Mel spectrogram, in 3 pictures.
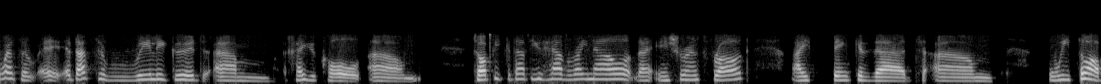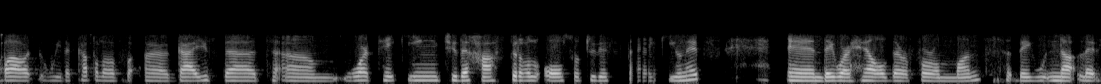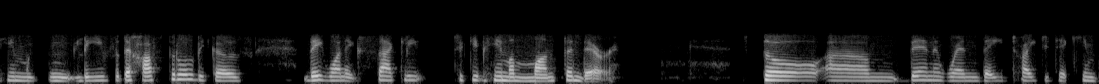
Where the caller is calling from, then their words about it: Arizona, United States; I'm calling from Arizona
